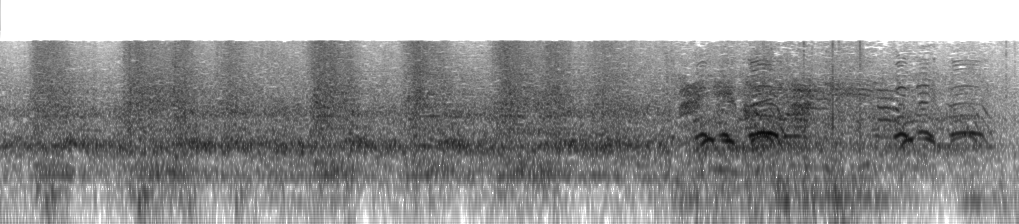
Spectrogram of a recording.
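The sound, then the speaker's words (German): Czech ice hockey fans of two winning teams chant beneath an arena roof: a dense, loud crowd roar with rhythmic, repeated shouted calls that keep a steady pulse throughout. “Ja, sie hallen wieder laut und rhythmisch unterm Hallendach, die Anfeuerungsrufe der tschechischen Eishockey-Fans.”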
